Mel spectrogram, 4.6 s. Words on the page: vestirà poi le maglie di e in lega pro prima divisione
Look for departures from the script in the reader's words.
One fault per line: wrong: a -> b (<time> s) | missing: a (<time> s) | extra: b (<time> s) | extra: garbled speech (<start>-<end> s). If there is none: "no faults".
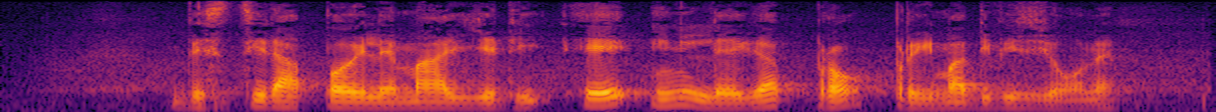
no faults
